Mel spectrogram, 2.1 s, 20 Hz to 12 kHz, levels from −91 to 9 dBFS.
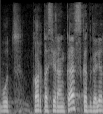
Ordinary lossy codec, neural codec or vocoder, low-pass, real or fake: AAC, 32 kbps; none; 10.8 kHz; real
